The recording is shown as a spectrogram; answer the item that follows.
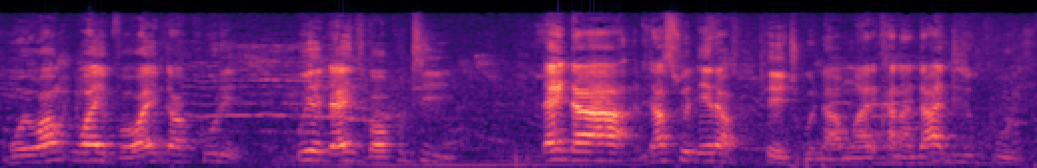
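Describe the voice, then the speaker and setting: A man giving a church testimony, speaking haltingly and with feeling, often restarting words. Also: high-pitched, bright, forceful tone. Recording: distant mic with faint outdoor noise.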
